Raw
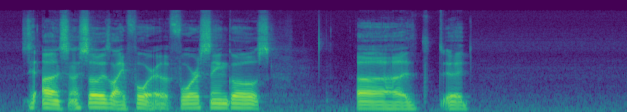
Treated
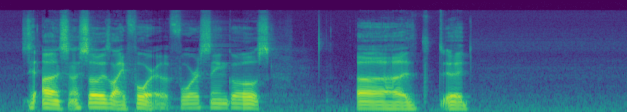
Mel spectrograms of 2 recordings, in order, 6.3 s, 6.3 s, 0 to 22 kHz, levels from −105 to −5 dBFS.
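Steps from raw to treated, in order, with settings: in parallel at -3 dB: gain riding within 4 dB 0.5 s; 1.52–2.43 s: on the sum: feedback comb 120 Hz, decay 0.93 s, harmonics odd, mix 50%; trim +2 dB

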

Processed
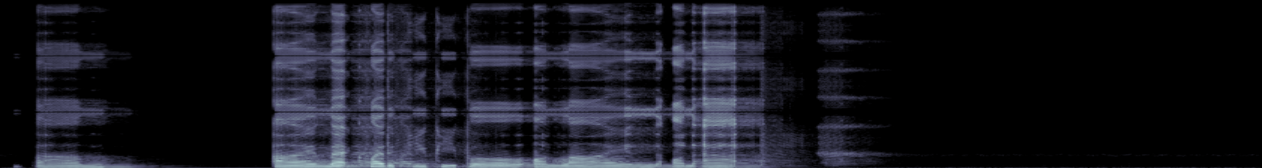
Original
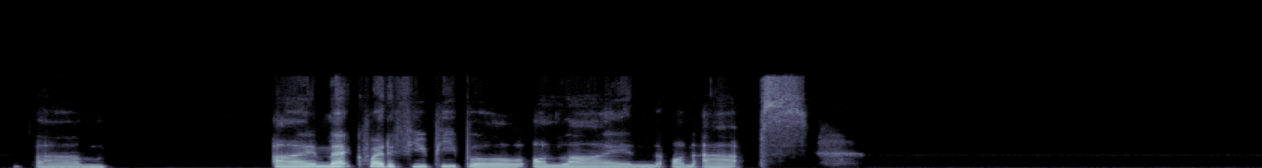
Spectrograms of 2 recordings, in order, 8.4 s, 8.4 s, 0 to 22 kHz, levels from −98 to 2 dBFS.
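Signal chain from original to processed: self-modulated delay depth 0.052 ms; vibrato 0.87 Hz 5.9 cents; careless resampling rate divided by 6×, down filtered, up hold; on a send at -18.5 dB: reverberation RT60 0.70 s, pre-delay 117 ms; on the sum: flange 1.4 Hz, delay 1.8 ms, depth 1.6 ms, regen +40%; 4.16–5.03 s: resonant high shelf 2.2 kHz +11 dB, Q 3; delay 189 ms -19 dB; trim +2.5 dB

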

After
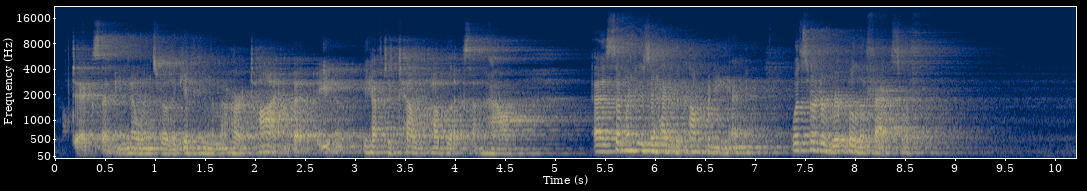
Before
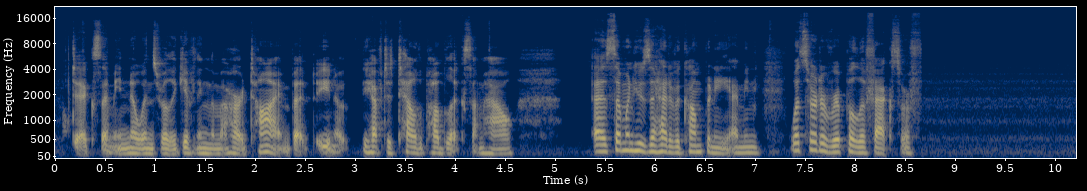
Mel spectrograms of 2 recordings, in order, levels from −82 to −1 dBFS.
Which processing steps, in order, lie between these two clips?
Schroeder reverb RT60 1.8 s, combs from 31 ms, DRR 0.5 dB; loudspeaker Doppler distortion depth 0.18 ms

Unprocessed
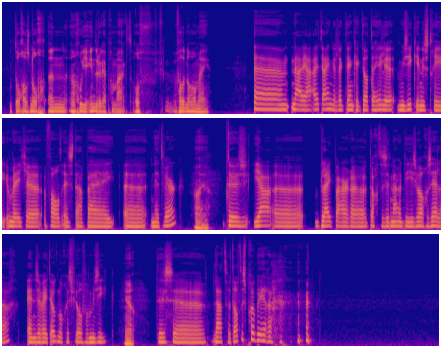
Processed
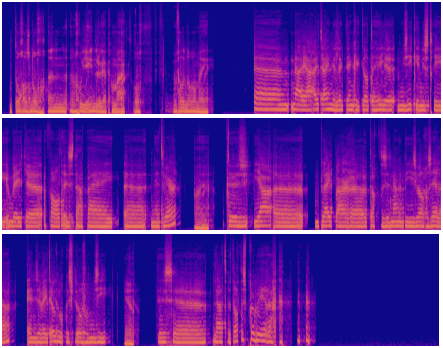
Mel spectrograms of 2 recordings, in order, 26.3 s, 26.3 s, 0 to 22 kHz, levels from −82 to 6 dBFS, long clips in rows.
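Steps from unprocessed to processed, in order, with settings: waveshaping leveller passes 3; speakerphone echo 100 ms, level -9 dB; level held to a coarse grid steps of 24 dB

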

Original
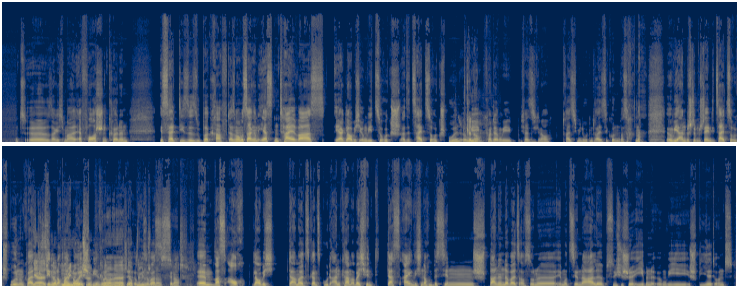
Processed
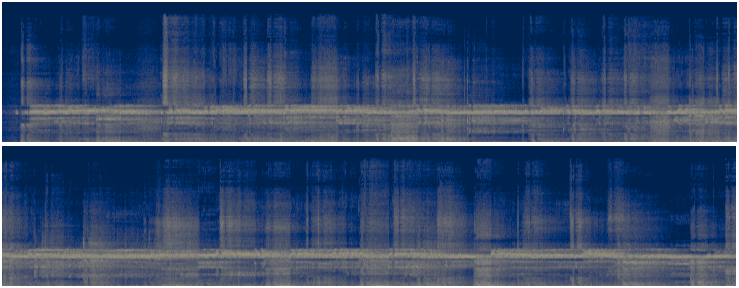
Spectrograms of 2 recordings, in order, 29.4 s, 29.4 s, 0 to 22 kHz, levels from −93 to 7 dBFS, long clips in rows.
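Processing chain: four frequency bands reordered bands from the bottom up 4321; peaking EQ 160 Hz +13.5 dB 0.37 oct; reverberation RT60 2.2 s, pre-delay 75 ms, DRR -3.5 dB; compression, threshold -24 dBFS, peak gain reduction 14.5 dB; peak limiter -18.5 dBFS, peak gain reduction 6 dB; trim -5.5 dB

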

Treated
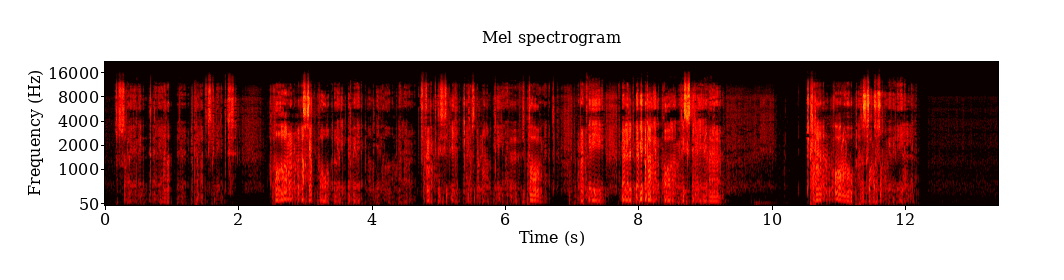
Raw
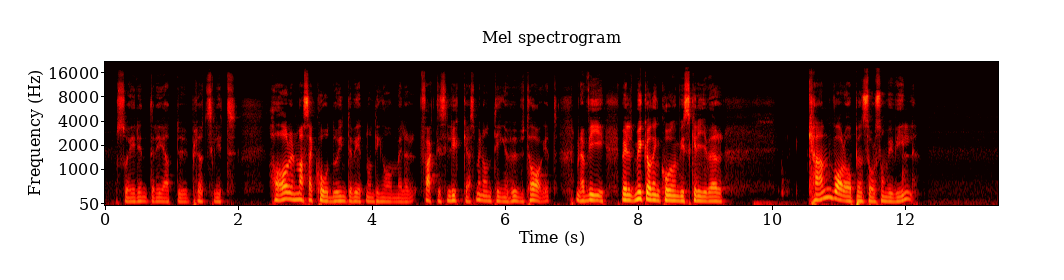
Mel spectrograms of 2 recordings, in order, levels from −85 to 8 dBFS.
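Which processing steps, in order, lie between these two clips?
time reversed locally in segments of 42 ms; frequency weighting ITU-R 468; spectral gate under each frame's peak -10 dB weak; trim +5.5 dB

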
